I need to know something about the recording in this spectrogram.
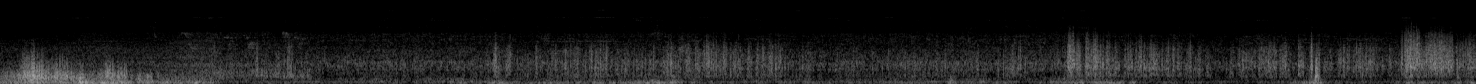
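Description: Street traffic heard from high above, a steady low rumble of passing vehicles, with wind buffeting the microphone at the start and again from about ten seconds in.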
